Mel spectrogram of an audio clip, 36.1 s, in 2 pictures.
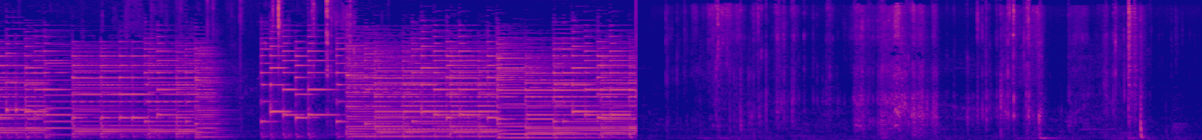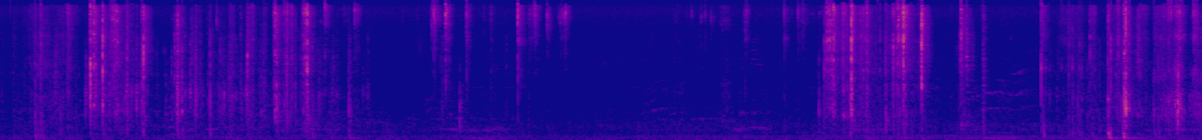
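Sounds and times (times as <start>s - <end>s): plastic pencil case rustling: 10.0s - 23.6s, 30.3s - 32.9s, 33.7s - 36.0s.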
